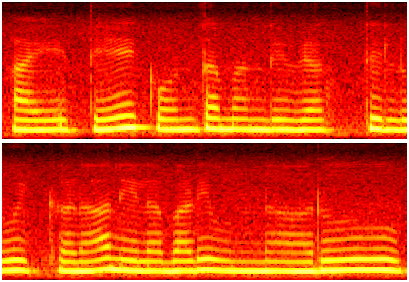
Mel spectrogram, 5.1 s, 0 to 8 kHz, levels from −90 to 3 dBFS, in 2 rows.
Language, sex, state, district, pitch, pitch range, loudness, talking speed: Telugu, female, Telangana, Adilabad, 215 Hz, 210-225 Hz, -14 LUFS, 70 wpm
